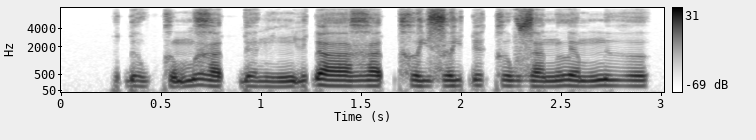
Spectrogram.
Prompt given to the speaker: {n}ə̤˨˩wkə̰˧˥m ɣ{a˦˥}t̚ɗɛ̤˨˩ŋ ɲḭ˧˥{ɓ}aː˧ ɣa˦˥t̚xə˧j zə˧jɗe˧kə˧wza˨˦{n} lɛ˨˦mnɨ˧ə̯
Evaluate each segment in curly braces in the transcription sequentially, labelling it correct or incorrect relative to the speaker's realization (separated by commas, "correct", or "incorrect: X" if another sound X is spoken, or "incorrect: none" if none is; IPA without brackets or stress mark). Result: incorrect: ɗ, incorrect: a˨˩, incorrect: ɗ, correct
